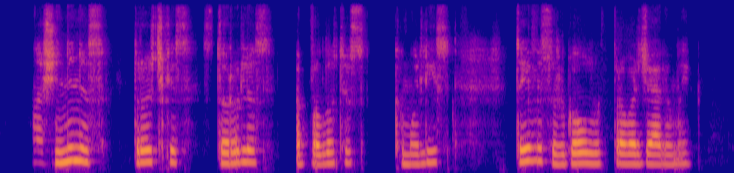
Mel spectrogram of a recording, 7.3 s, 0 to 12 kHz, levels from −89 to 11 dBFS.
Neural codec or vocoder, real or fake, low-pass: none; real; 10.8 kHz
